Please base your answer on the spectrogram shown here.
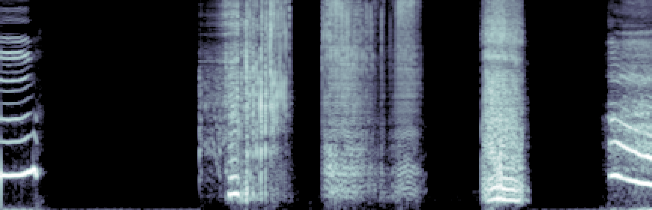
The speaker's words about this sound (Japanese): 出る出る出る出る出る。おなら出ちゃう。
